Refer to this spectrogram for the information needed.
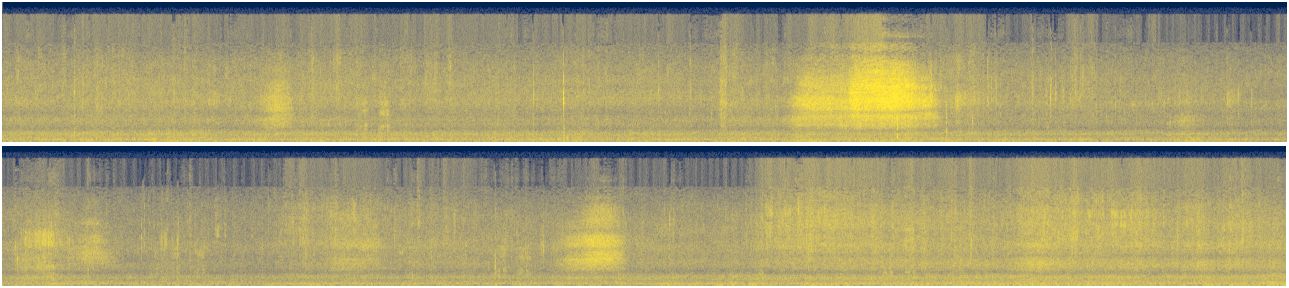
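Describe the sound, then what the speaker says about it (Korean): Native Korean honeybees swarm around an opened hive during a winter wake-up in January, making a dense, steady buzzing drone throughout, with a few louder passes of individual bees close by. "아직까지 벌들이 좀 예민한 시기이기 때문에 많이 달려듭니다."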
